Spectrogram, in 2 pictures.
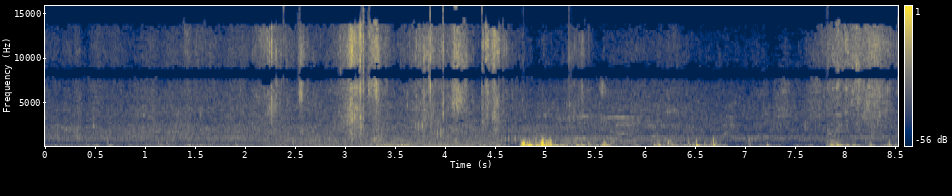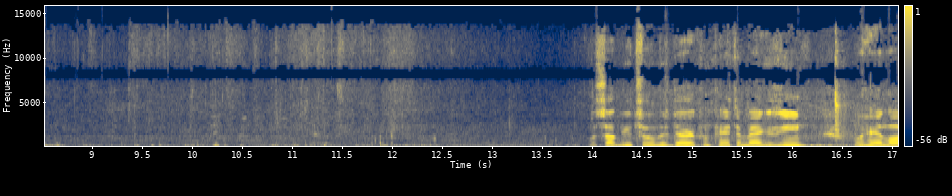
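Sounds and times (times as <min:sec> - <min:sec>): wind buffeting microphone: 0:02.7 - 0:17.0.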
